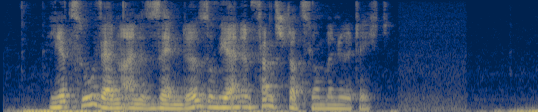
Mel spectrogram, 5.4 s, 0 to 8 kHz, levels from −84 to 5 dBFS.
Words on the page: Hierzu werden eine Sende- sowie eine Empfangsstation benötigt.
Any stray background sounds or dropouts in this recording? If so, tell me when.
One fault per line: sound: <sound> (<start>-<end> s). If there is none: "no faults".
no faults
